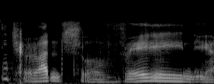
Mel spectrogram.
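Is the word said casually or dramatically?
dramatically. The word is said in a spooky, theatrical way. The place is treated as eerie and mysterious. The speaker calls it right. "I'll give it a go"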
